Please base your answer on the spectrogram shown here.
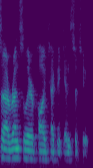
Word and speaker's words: Rensselaer Polytechnic Institute: So can you please tell us exactly how to pronounce RPI properly, in the full context of the name? Yeah, it's Rensselaer Polytechnic Institute.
